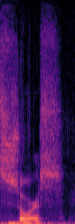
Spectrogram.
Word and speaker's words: src: a closing tag it uses an SRC attribute usually pronounced Source inside of there we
